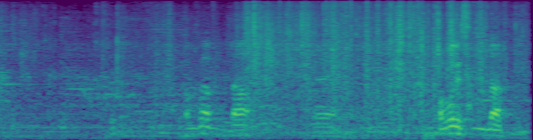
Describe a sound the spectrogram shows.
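A plastic bag rustles.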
